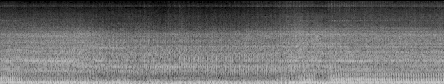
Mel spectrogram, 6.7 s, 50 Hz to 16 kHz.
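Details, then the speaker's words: Polaris Sportsman 500 single after top-end rebuild, riding under load: irregular mechanical clatter over the thump, like something loose; cause unknown, owner may check CVT clutch chatter. "well it goes it's got power it seems to be running good but I got this crazy like clattering noise coming from the motor"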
